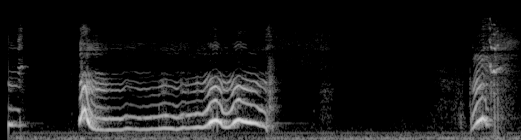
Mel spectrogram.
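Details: Giant Schnauzer mix dog acting bratty while lying on its owner's pillow, letting out a drawn-out, wavering, moaning whine lasting about two seconds, then a short rising yelp near the end, indoors in a quiet room.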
